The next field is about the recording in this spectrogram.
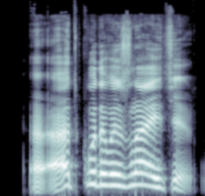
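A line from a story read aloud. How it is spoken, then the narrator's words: Surprised, then wheezing. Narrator (Russian): удивился Луис и тут же захрипел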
